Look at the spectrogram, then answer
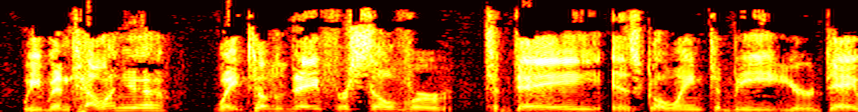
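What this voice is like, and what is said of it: Scratchy, slightly rough voice. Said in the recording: “my voice is a little scratched up here as, I don't know, something's in the air”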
